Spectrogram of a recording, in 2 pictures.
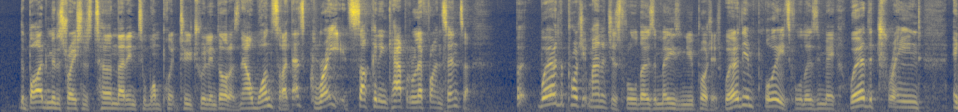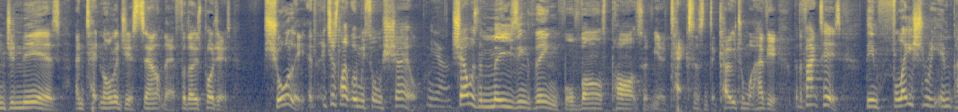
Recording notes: we are live at the IAA in Munich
